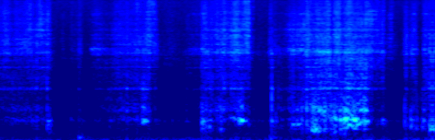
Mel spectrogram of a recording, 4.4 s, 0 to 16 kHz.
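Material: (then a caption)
Latex. Long nails tap and scratch a pale latex glove membrane stretched taut over the mouth of a small hollow glass jar held in one hand, at times near the jar rim. Soft, dry scrapes and quick taps come in uneven bursts with a hollow, muffled tone centered around 390 Hz, growing busier and louder toward the end.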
